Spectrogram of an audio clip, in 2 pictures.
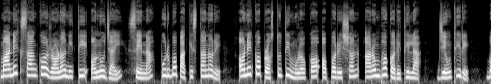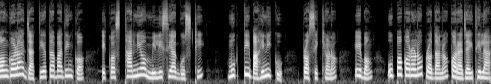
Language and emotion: Odia, neutral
